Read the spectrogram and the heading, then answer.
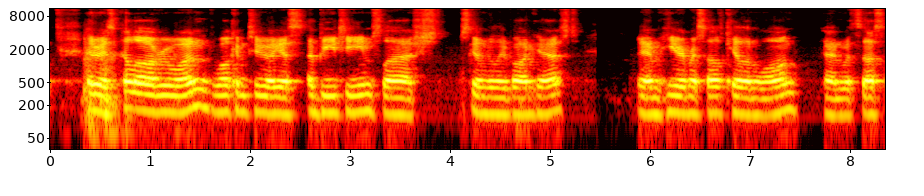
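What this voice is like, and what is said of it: Ruined, wrecked-sounding voice. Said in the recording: “My voice is still ruined ... Is your voice wrecked”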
